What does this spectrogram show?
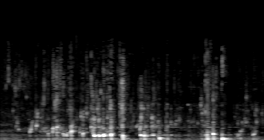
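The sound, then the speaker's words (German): Liquid is poured into a glass, a soft trickle with small bubbly gurgles and drips that rise and fall over a couple of seconds, with no talking. “Hier so ein bisschen was reingeben.”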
